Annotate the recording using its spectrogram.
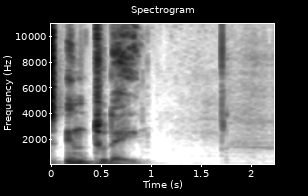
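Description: A brief, quiet trail of spoken voice, then near silence broken by one faint click near the end.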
